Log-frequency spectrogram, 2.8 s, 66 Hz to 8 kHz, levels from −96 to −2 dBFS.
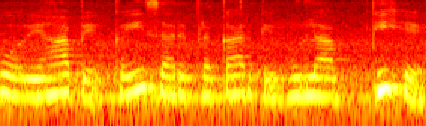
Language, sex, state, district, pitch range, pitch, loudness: Hindi, female, Uttar Pradesh, Hamirpur, 205-230 Hz, 215 Hz, -19 LUFS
